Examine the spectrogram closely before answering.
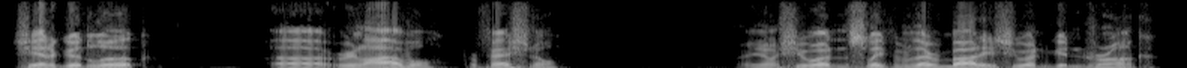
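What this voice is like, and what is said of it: Southern American accent. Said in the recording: “she's going to fight the same battle that I was fighting. That's a Southern accent.”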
